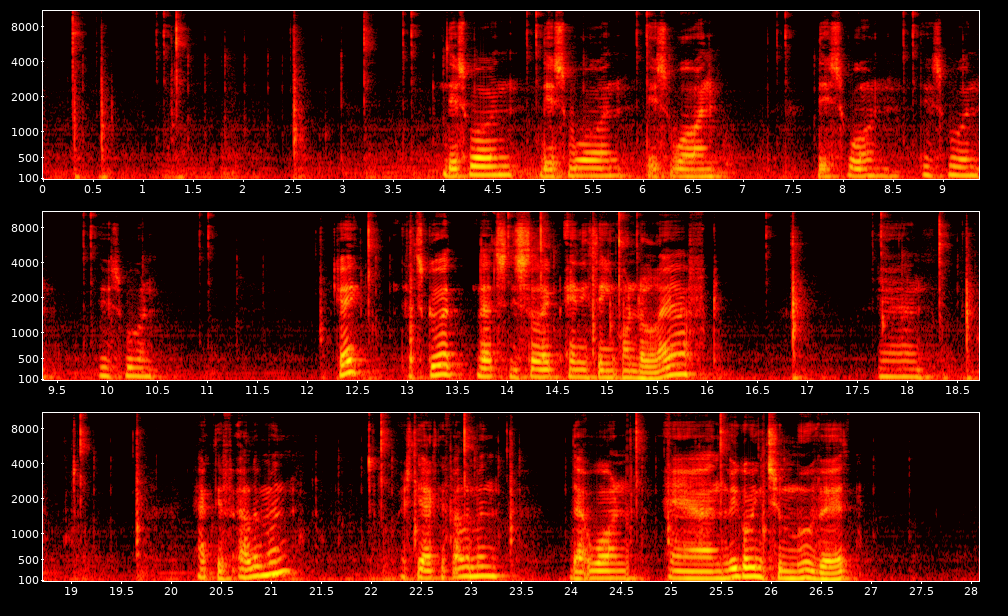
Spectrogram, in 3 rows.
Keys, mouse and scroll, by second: 1.0 click, 1.4-2.5 shift+middle drag, 2.5-3.0 scroll up 5, 3.5 shift+click, 3.9 shift+middle click, 4.8 shift+click, 5.1 shift+middle click, 5.9 shift+click, 6.2-7.3 shift+middle drag, 7.3 shift+click, 7.6 shift+middle click, 8.5 shift+click, 8.9 shift+middle click, 9.7 shift+click, 10.0 shift+middle click, 10.8 shift+click, 11.2 shift+middle click, 12.1 scroll down 1, 12.6-13.8 shift+middle drag, 13.8 click, 14.4 shift+middle click, 15.3 ctrl+click, 17.6 click, 17.9 middle click, 18.6 scroll up 2, 19.1-21.2 shift+middle drag, 21.2-21.6 scroll down 10, 21.6 middle click, 22.4-22.9 scroll up 10, 23.0-24.1 shift+middle drag, 24.1-24.6 scroll down 4, 24.6 shift+middle click, 24.9-25.5 scroll up 7, 25.5-28.0 shift+middle drag.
